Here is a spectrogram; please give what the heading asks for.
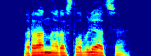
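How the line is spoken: Snorted. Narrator (Russian): фыркнул

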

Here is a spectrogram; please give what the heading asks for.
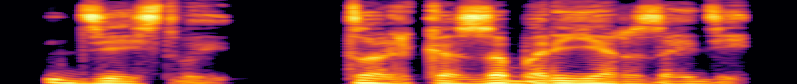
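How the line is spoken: Through gritted teeth. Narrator (Russian): ответил я сквозь зубы

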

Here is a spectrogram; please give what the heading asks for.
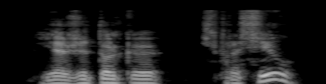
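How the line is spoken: Muttered with pained smile. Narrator (Russian): пробормотал он, болезненно улыбаясь

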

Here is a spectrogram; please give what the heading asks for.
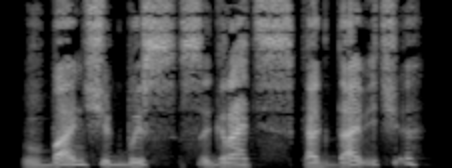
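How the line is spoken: Sudden giggle. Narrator (Russian): хихикнул вдруг Максимов

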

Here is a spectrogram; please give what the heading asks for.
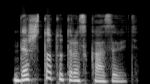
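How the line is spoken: Irritated blurt. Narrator (Russian): раздраженно выпалила женщина

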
